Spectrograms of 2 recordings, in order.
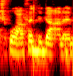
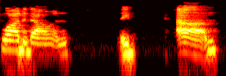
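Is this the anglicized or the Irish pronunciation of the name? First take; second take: anglicized; Irish. First: The name is said with an anglicized pronunciation. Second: The name is said with an Irish pronunciation. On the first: The speaker calls it wrong. "I just realized I mispronounced it" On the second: The speaker calls it right. "I had a guy from Ireland tell me it's Tuatha De Danann"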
